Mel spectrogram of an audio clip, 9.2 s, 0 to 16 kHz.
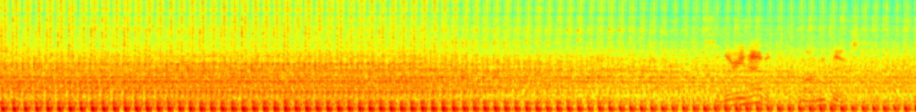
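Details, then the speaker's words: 1970 John Deere 140 garden tractor, fuel starvation fixed by pressurizing the gas tank: single cylinder thumps evenly at a slow steady idle, roughly 250–500 rpm, with no misses. Running normally. "Gave it a little bit of pressure, and it fired right up. Idling it like, I don't know, 250 RPM, 500 RPM, something like that."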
